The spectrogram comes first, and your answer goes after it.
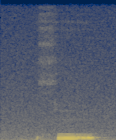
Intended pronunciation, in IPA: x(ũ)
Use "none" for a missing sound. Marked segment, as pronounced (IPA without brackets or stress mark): õ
